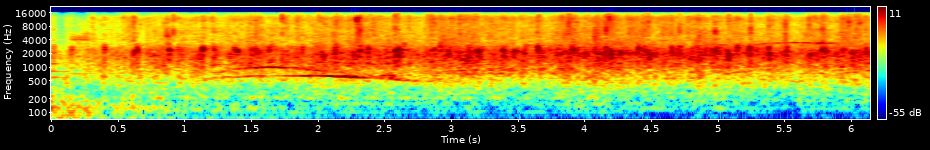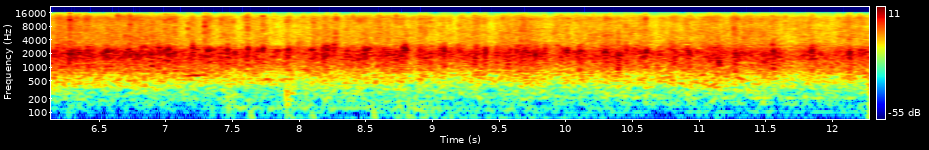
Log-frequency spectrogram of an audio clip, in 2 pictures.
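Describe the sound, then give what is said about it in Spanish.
A large audience at an event applauds steadily for about twelve seconds, welcoming a speaker to the stage: a dense, even wash of clapping with no pauses, while a few faint whistles rise briefly above it. “Recibamos de pie y con un fuerte aplauso.”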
